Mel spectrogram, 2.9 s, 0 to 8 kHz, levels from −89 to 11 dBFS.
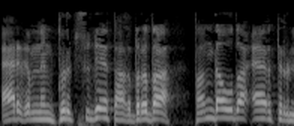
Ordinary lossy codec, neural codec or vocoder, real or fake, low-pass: MP3, 24 kbps; codec, 16 kHz, 2 kbps, X-Codec, HuBERT features, trained on balanced general audio; fake; 7.2 kHz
